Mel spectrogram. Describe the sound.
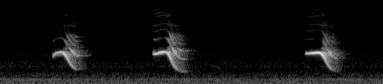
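Three short elk calf calls, made by a caller imitating a lost calf. Each high, thin bleat rises briefly and then slides downward. The calls are spaced about a second apart over a faint low hum.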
